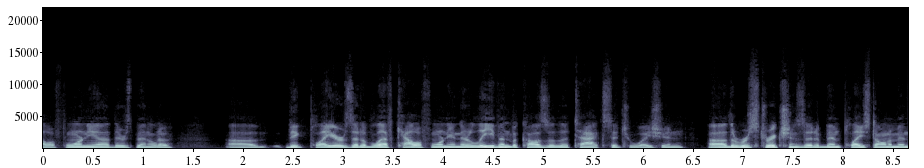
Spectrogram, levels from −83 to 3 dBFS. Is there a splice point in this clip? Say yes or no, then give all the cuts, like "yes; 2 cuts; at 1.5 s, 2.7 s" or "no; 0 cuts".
yes; 2 cuts; at 1.1 s, 6.5 s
